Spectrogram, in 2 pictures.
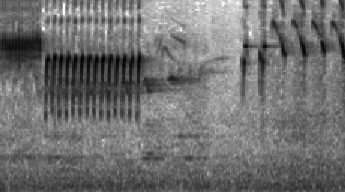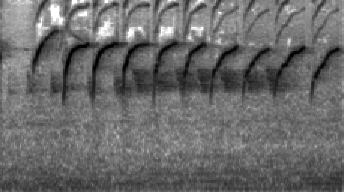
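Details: Canary singing: a short high note, a fast rattling trill, scattered chips, then a long series of rising-falling whistled notes repeated rapidly.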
